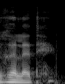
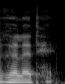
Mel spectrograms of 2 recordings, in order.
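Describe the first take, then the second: Both takes have the same delivery.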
